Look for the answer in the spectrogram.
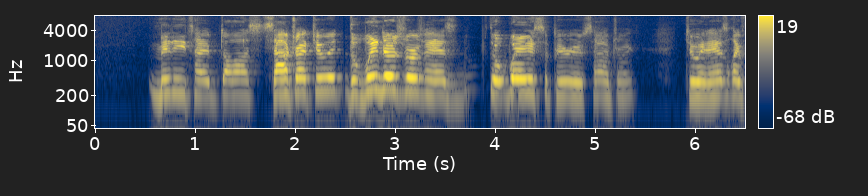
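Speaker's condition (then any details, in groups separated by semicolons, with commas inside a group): Cerebral palsy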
